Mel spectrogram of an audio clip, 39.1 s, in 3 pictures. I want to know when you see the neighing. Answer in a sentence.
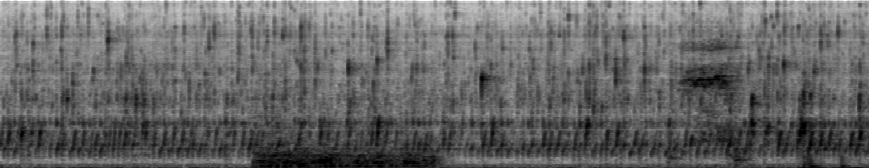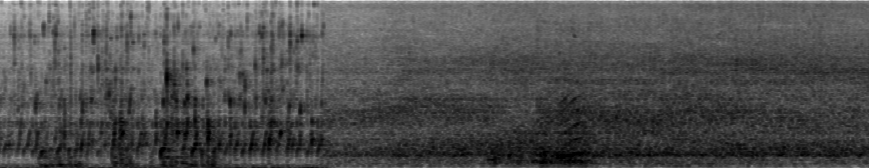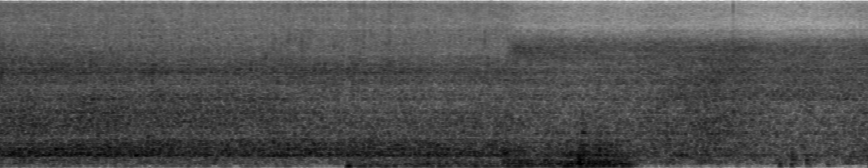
You can hear the neighing from 10.0 to 11.2 s.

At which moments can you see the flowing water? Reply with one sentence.
You can hear the flowing water from 0.0 to 39.0 s.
